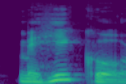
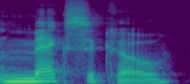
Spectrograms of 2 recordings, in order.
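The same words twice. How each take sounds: First: Mexico is said with a Spanish pronunciation. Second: Mexico is said with an English pronunciation.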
